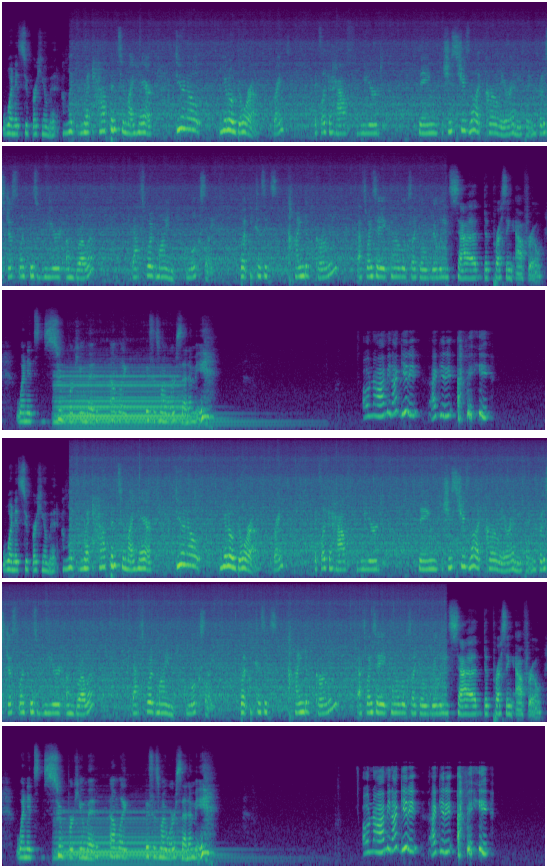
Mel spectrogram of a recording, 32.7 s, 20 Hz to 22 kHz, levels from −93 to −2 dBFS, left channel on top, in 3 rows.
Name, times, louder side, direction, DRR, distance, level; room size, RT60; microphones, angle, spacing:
voice 1, 0.0-4.0 4.3-5.2 5.4-5.7 6.2-7.6 8.3-12.8 13.5-15.1 15.7-17.6 18.0-24.3 24.7-26.1, right 3 dB, 25° right, 0.5 m, -30 dB
Stream, 1.3-19.8, right 5 dB, 80° right, 1.2 m, -39 dB
Bowed string instrument, 22.6-27.3, left 3 dB, 80° left, 1.1 m, -33 dB
voice 2, 29.0-31.6, right 5 dB, 65° right, 0.7 m, -30 dB
21.0 x 8.5 x 2.3 m
head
